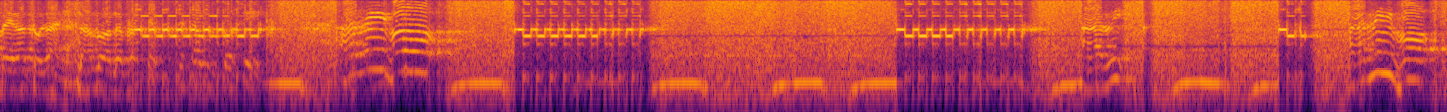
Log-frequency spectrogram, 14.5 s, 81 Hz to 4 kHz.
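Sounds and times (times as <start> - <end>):
steady tones: 0.0 - 13.8
home telephone ringing in rapid electronic trills: 1.3 - 3.0, 5.2 - 6.6, 9.0 - 10.4
low hum: 1.3 - 3.4, 6.1 - 9.2, 10.2 - 13.3.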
